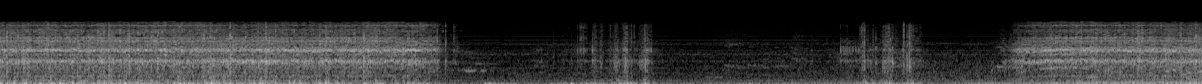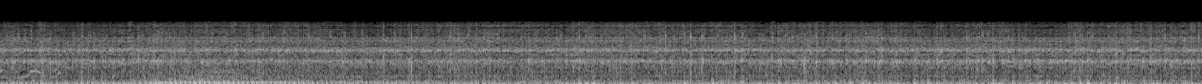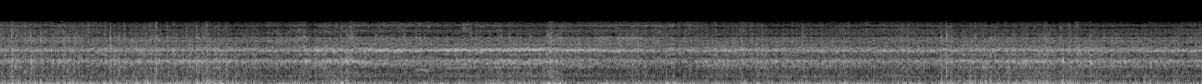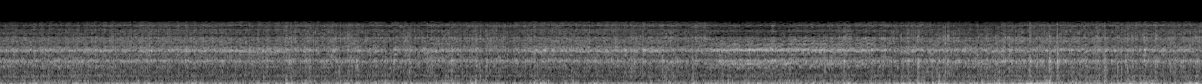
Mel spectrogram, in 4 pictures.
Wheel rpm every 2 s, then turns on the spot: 110, 110, 20, 0, 10, 100, 110, 120, 120, 110, 110, 110, 110, 120, 120, 110, 110, 110, 120, 110, 110, 120, 110, 120.
none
